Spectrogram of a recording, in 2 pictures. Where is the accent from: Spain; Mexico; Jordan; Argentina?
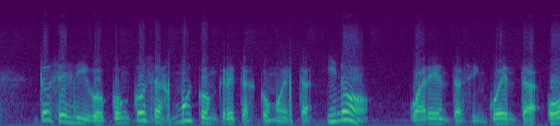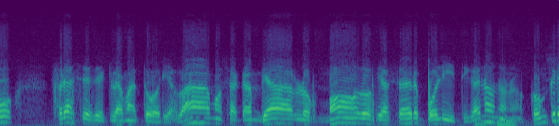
Argentina; cosa que como argentino me duele muchísimo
